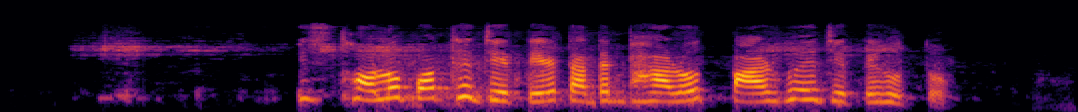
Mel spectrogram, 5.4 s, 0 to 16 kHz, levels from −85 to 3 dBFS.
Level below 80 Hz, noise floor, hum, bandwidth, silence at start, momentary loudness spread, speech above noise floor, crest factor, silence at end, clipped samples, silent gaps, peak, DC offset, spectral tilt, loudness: -72 dBFS; -67 dBFS; none; 8 kHz; 0.5 s; 22 LU; 51 dB; 18 dB; 0.65 s; under 0.1%; none; -2 dBFS; under 0.1%; -4 dB/octave; -16 LUFS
